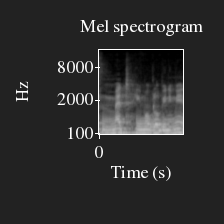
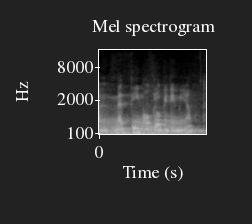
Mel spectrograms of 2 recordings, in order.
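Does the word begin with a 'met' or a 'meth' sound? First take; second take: met; meth. First: It begins with 'met', then a separate 'h'. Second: It begins with a 'meth' sound, no separate 'h'. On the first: The speaker calls it right. "please pronounce it as methemoglobinemia" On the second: The speaker calls it wrong. "It's not a methemoglobinemia"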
